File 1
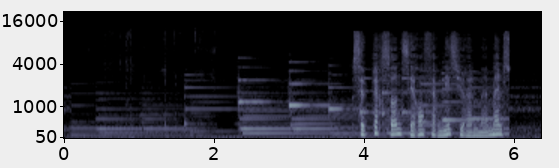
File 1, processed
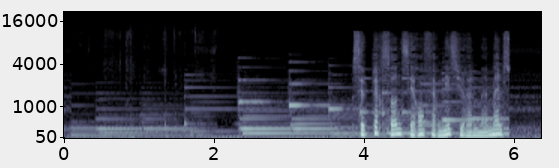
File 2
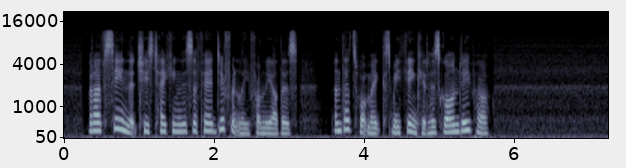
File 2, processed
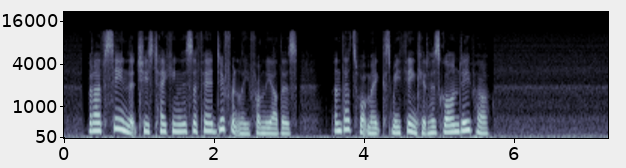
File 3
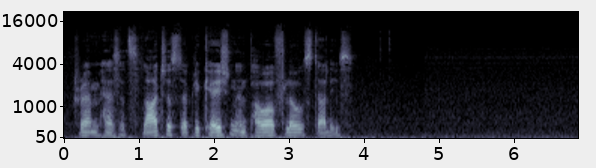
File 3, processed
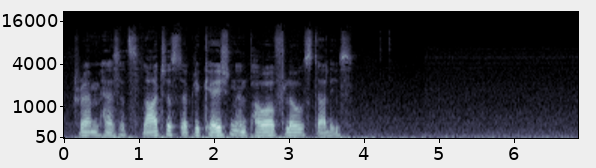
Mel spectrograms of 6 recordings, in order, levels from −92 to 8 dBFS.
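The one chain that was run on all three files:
tilt shelf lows +8 dB, about 640 Hz; normalise peaks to -1.5 dBFS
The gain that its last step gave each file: +14.0, +10.0, +9.0 dB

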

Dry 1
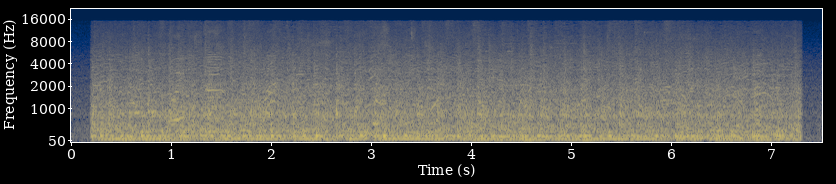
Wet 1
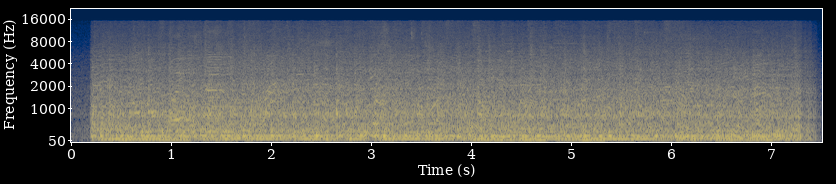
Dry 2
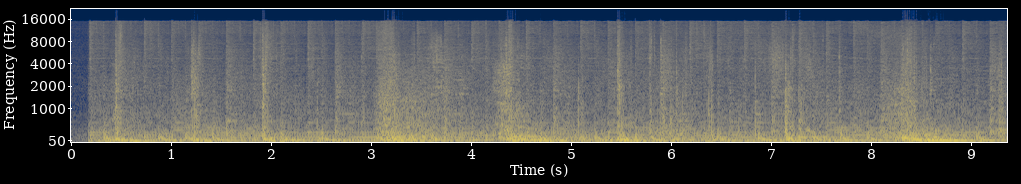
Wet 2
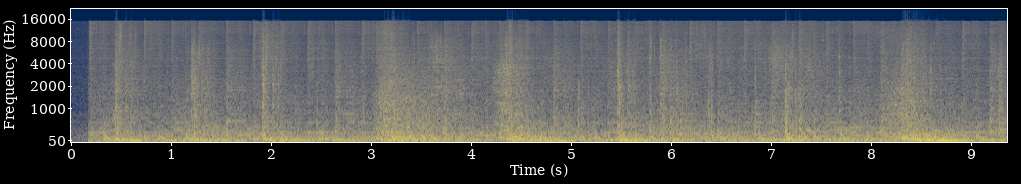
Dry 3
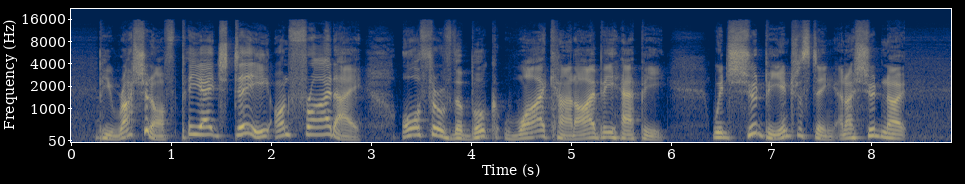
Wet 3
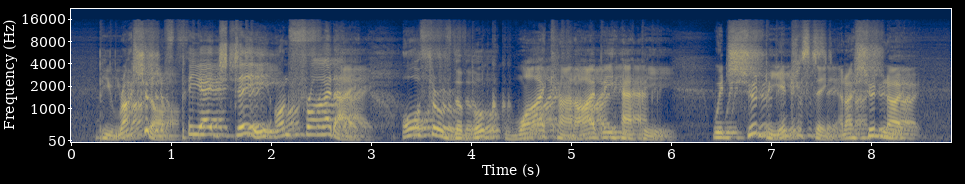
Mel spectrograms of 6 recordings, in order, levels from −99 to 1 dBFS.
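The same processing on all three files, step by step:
loudspeakers at several distances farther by 34 m -8 dB, 52 m -11 dB; match loudness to -23 LUFS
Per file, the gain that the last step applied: +0.5, -0.5, +7.5 dB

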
